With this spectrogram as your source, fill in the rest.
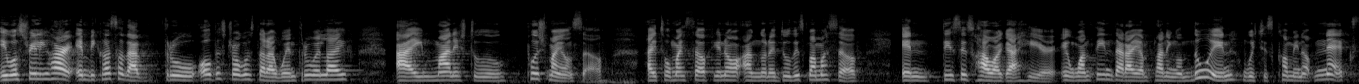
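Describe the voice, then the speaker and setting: In a Spanish accent, a woman speaks at a fairly quick pace with a medium pitch, a bright, sharp tone and ordinary pitch variation against a quiet background. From Puerto Rico. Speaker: tax preparer, business owner. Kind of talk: talk show interview.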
